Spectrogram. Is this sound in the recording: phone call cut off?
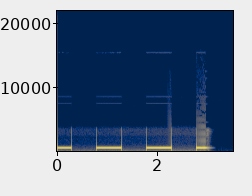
yes

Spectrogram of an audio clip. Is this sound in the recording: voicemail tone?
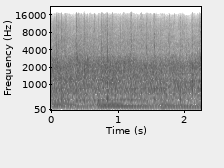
no

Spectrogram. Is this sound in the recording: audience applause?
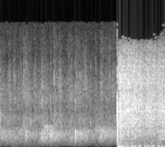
yes

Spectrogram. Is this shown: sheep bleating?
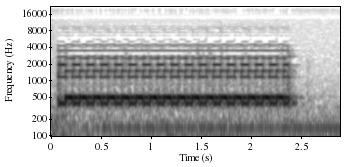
no

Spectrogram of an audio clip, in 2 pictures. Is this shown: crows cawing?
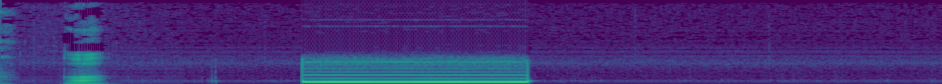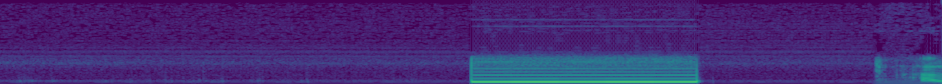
no

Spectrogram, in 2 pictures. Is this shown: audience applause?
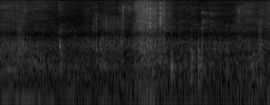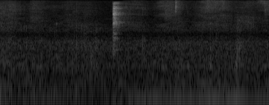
no

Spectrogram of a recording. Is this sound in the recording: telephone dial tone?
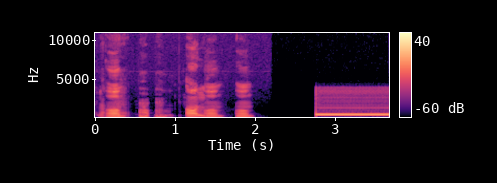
yes

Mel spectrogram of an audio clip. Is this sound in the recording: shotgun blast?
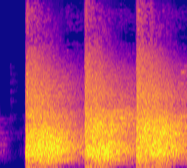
yes

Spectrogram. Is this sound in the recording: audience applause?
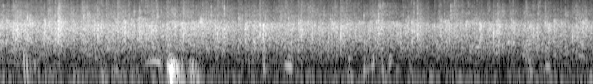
yes

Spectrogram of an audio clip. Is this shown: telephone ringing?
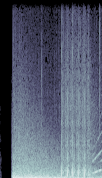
no

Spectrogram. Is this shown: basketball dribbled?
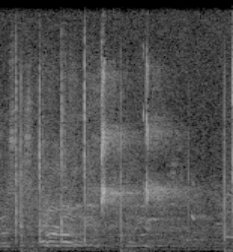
yes

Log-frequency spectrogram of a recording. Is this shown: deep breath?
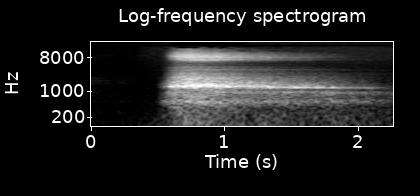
yes

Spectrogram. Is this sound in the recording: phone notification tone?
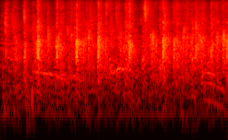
no

